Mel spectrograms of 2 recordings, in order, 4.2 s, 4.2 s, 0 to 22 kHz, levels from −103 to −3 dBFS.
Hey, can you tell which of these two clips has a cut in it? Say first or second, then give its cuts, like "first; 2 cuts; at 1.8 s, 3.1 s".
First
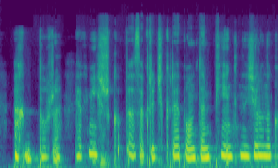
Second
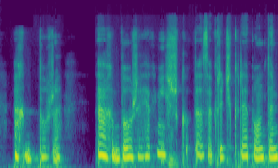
first; 1 cut; at 1.1 s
